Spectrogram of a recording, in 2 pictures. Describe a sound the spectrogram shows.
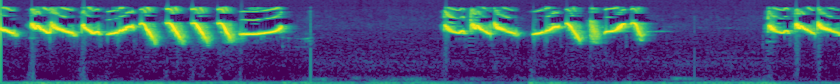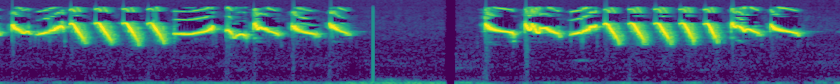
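A small bird sings loud, rapid chirping trills in bursts.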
